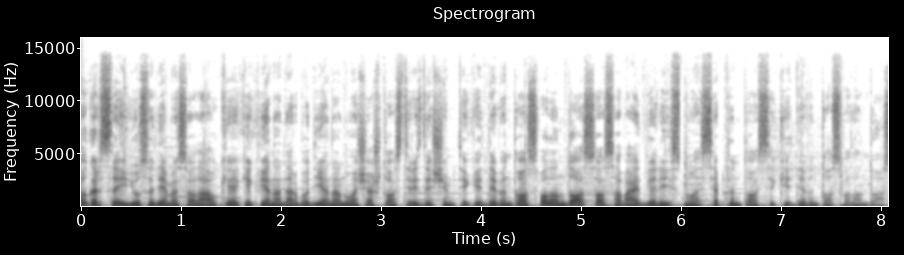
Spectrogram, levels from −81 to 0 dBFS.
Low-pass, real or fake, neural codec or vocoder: 14.4 kHz; real; none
